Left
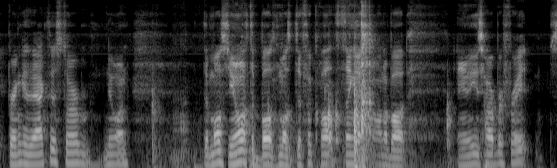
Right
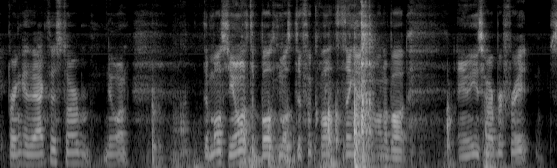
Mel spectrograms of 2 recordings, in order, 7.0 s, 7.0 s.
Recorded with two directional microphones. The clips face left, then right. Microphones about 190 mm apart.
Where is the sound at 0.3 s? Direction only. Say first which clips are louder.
Left 5 dB; 30° left (ahead or behind).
